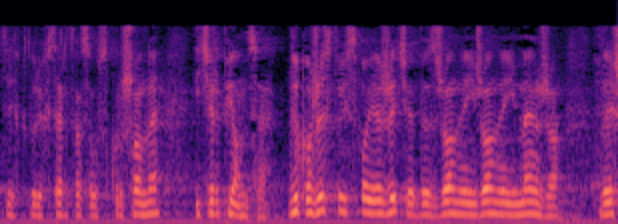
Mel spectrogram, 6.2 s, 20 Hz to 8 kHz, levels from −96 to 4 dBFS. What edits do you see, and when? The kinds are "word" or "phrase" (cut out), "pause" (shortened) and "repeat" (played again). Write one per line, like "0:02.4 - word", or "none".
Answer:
0:02.8 - pause
0:04.8 - repeat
